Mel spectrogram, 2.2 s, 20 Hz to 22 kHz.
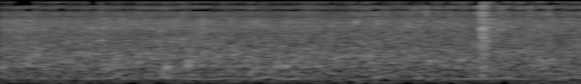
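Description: Small mountain river on the GR20 trail in Corsica, a steady broadband rush of flowing water close by, even and continuous with no voices.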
